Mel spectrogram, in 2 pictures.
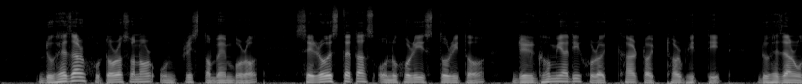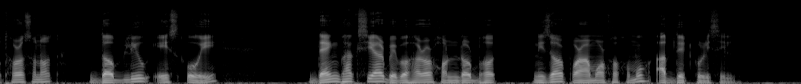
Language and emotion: Assamese, neutral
